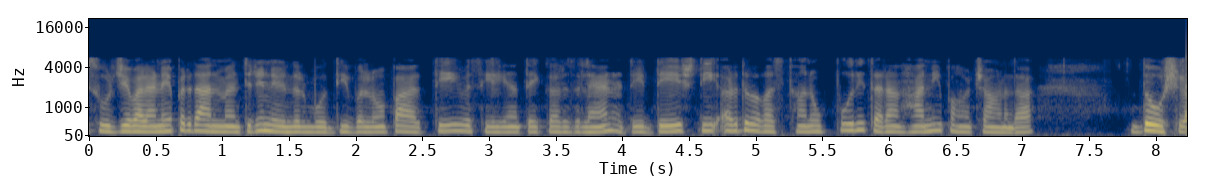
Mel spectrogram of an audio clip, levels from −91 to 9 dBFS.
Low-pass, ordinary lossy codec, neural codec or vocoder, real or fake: 5.4 kHz; none; codec, 16 kHz, 2 kbps, X-Codec, WavLM features, trained on Multilingual LibriSpeech; fake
